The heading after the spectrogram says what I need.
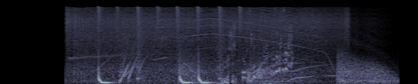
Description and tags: Rewindy with beat
bumper, imaging, radio, sting, wipe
